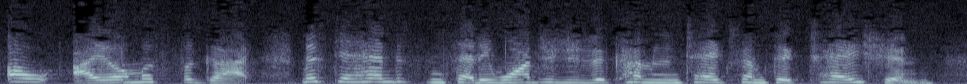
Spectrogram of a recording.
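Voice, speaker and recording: A slightly noisy, muffled old radio recording. A woman plays a breezy American switchboard operator with a fairly high voice, chatty and gossipy in vintage comedy style. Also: fairly quick, natural voice. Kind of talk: 1950s radio comedy acting.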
